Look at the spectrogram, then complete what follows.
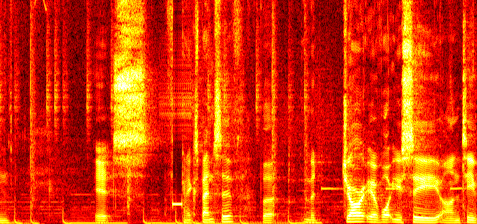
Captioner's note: beep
